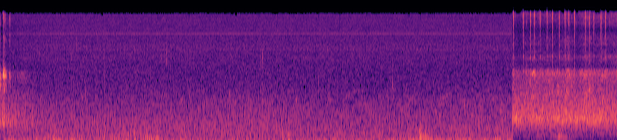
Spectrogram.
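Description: Wind buffeting the microphone as a fluctuating low rumble over a steady hiss, which cuts off sharply about five seconds in.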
